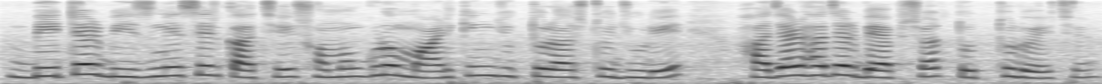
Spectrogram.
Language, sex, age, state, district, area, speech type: Bengali, female, 18-30, West Bengal, Kolkata, urban, read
